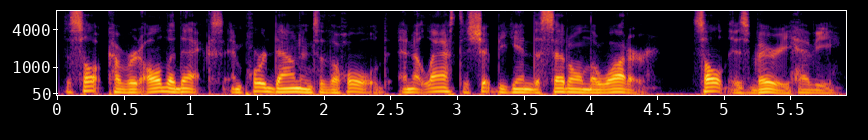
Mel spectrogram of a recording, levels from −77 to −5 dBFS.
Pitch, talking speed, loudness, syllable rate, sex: 110 Hz, 275 wpm, -17 LUFS, 6.4 syllables/s, male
